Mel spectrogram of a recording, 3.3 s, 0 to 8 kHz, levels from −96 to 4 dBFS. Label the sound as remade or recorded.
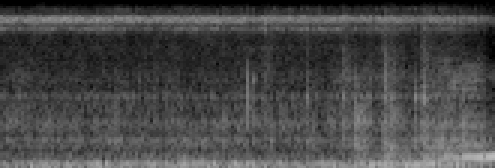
remade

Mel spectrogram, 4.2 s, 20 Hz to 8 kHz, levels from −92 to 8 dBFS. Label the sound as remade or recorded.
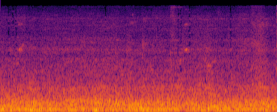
recorded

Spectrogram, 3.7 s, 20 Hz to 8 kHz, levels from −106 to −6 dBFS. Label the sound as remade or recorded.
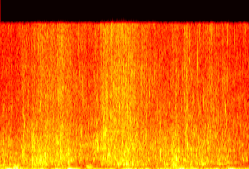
recorded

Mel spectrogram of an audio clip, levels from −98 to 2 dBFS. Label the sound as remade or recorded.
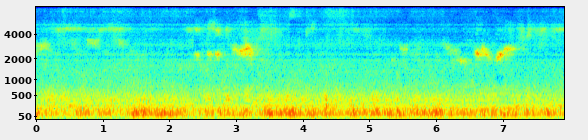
remade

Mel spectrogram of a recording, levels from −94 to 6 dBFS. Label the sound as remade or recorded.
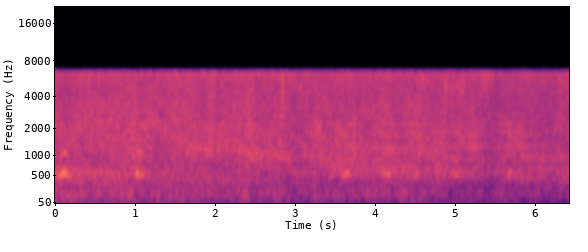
recorded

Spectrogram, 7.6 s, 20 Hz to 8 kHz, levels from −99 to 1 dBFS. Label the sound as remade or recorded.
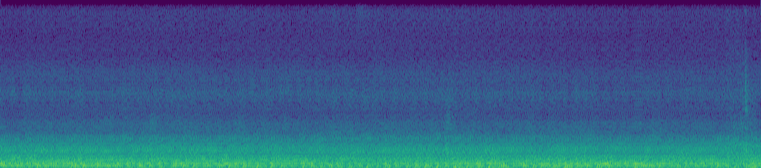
remade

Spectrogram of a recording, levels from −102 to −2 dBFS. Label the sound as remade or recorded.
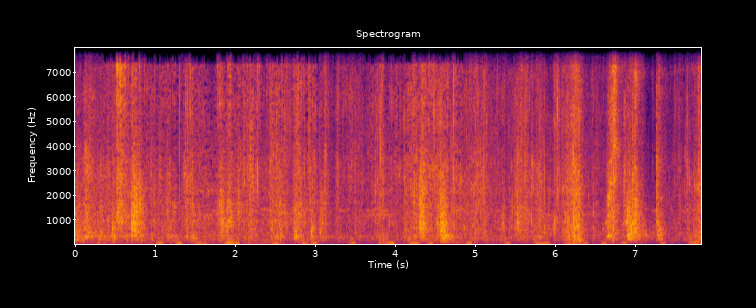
recorded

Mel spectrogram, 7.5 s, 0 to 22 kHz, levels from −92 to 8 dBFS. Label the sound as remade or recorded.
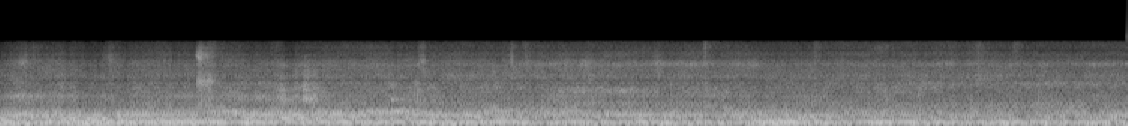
remade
